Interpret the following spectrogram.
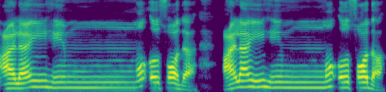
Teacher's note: സുക്കൂനുള്ള മീമിന് ശേഷം മീമ് വന്നാൽ നമ്മൾ പറഞ്ഞു ഇദ്ഗാമാണ്, അത് മണിച്ചുകൊണ്ട് ചേർത്തോതണം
